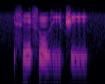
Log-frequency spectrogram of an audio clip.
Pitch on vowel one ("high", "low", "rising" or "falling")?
high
